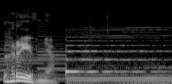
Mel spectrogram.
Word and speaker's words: гривня: складі як у французький багато хто помилково каже гривня але на голос правильно ставити нам гривня наголос завжди на и в першому складі і останнє слово на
